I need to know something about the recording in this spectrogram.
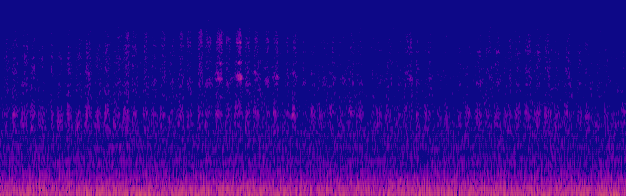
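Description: Faint scratching of a felt-tip marker colouring in on paper in quick back-and-forth strokes, barely above near silence.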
